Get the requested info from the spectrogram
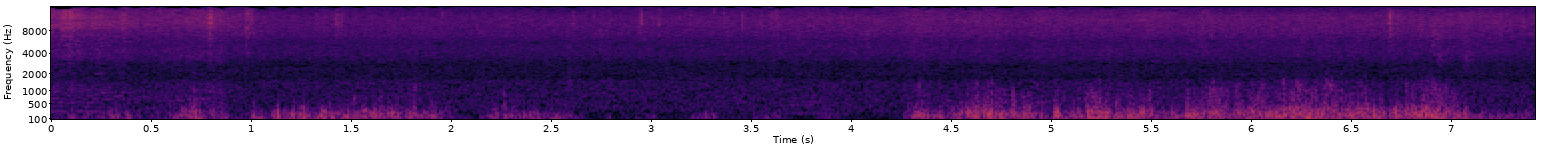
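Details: Carpenter bee visiting wisteria blossoms to gather nectar in mid-April to early May, loud low droning wing buzz that swells and fades as the bee moves between flowers, quieter lull in the middle, leaves rustling.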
